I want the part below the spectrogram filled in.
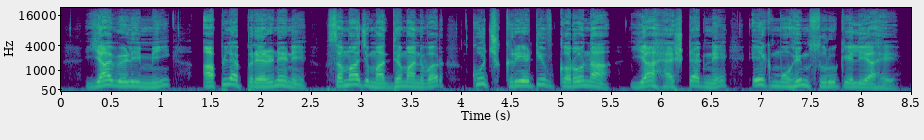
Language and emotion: Marathi, neutral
